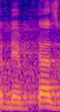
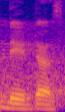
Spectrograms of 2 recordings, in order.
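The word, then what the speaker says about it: debtors: क्या बोलते हैं डेटर्स बी आप बोलोगे तो डेप्ट्स बोला जाएगा लेकिन शॉर्ट में बोलोगे डेटर्स बी साइलेंट है बेटा ठीक है डेटर्स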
